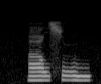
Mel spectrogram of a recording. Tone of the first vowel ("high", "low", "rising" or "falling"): high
